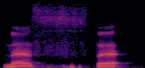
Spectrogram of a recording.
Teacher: Huruf sin ketika sukun memiliki sifat tidak tertahan. Sehingga cara membacanya mengalir. Tidak boleh diputus dengan huruf yang ada di depannya. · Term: sin sukun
